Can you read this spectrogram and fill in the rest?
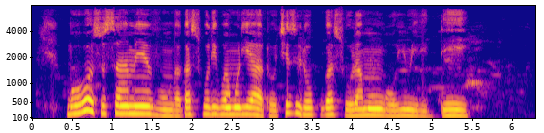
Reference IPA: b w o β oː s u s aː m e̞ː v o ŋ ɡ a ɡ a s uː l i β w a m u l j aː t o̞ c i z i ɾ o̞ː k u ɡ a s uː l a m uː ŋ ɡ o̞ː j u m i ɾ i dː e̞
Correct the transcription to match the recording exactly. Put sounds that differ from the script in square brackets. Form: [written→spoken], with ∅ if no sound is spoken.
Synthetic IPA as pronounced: b w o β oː s u s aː m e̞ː v [o→u] ŋ ɡ a ɡ a s uː l i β w a m u l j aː t o̞ c i z i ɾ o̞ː k u ɡ a s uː l a m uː ŋ ɡ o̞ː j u m i ɾ i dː e̞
